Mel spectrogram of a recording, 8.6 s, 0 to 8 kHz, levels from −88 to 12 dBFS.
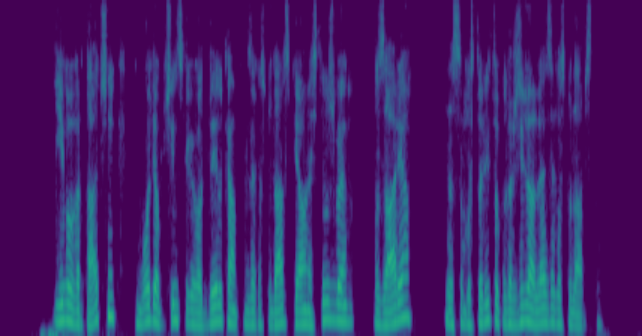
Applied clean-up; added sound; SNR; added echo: neural mask model Resemble Enhance denoiser.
